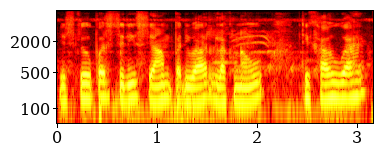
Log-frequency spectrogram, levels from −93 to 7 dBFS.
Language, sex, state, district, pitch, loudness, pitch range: Hindi, male, Uttar Pradesh, Lucknow, 150 Hz, -15 LUFS, 135-155 Hz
